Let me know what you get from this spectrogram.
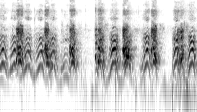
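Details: Marley, a Belgian Malinois, during bite work training: rapid, arched, harmonic barks repeated about twice a second in uneven bursts, each bark rising and falling sharply, with brief pauses between groups.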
